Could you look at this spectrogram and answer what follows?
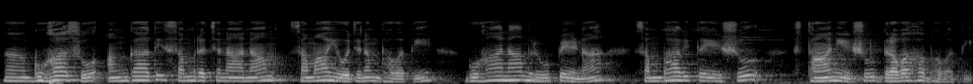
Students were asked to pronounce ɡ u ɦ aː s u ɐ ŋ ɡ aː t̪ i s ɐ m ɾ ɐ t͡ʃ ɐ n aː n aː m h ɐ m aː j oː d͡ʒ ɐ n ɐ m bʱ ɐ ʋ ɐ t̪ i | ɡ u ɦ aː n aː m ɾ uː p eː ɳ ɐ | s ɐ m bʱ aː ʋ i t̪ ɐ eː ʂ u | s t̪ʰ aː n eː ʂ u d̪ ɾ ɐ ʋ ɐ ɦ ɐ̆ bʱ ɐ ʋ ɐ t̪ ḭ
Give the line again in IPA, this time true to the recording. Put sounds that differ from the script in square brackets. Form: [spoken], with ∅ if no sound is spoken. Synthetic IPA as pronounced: ɡ u ɦ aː s u ɐ ŋ ɡ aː [d̪] i s ɐ m ɾ ɐ t͡ʃ ɐ n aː n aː m [s] ɐ m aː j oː d͡ʒ ɐ n ɐ m bʱ ɐ ʋ ɐ t̪ i | ɡ u ɦ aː n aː m ɾ uː p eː ɳ ɐ | s ɐ m bʱ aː ʋ i t̪ ɐ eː ʂ u | s t̪ʰ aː n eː ʂ u d̪ ɾ ɐ ʋ ɐ ɦ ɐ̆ bʱ ɐ ʋ ɐ t̪ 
